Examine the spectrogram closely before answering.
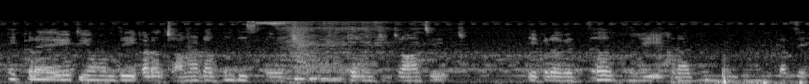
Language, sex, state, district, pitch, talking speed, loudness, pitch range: Telugu, female, Andhra Pradesh, Srikakulam, 195 Hz, 150 wpm, -21 LUFS, 185-210 Hz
